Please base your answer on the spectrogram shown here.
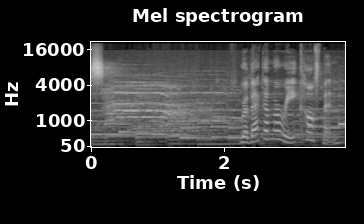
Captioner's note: audience cheers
